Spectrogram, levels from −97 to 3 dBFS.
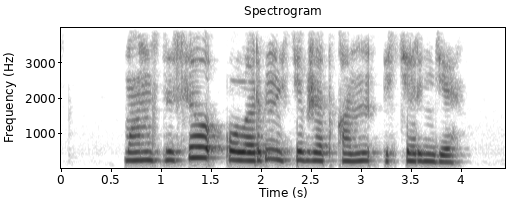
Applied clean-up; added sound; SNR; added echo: none; none; none; none.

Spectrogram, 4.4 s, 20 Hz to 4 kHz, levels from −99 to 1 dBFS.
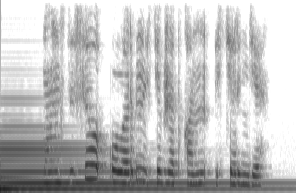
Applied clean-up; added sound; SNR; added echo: none; Bowed string instrument; -3 dB; none.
